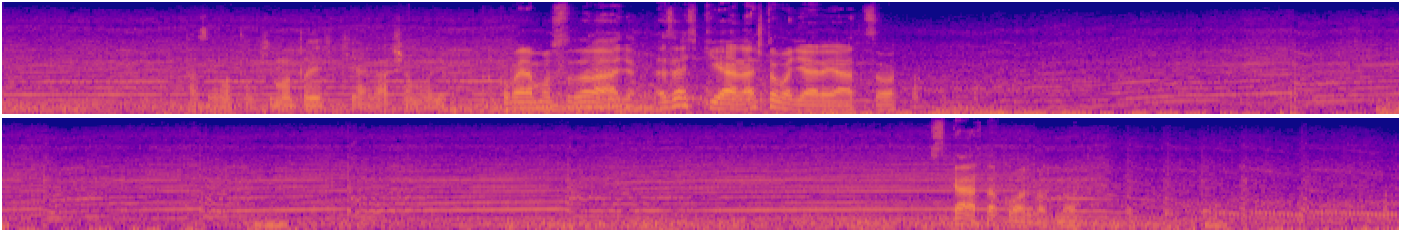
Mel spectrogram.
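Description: A racing car engine whines, rising and dropping in pitch with each gear change.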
